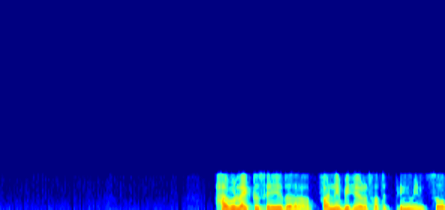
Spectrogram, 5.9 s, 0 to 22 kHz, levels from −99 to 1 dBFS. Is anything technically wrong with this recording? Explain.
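Yes. There is a packet loss with pitch repetition from 5.31 to 5.34 s, a gap of 30 ms that fits a single lost packet. With that stretch of audio missing, the receiver filled the hole by looping the last pitch period it had. The result is a brief, slightly held and buzzy tone before the speech picks up again. The telephone-band G.711 coding around it plays as normal narrowband audio.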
